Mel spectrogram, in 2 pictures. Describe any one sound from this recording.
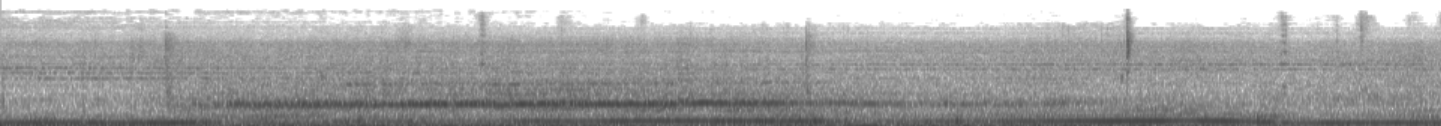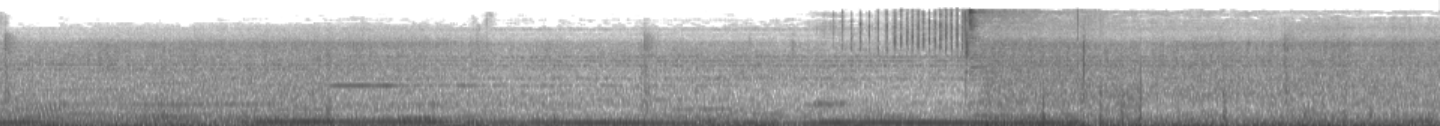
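Wind rushes past an open-top car.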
